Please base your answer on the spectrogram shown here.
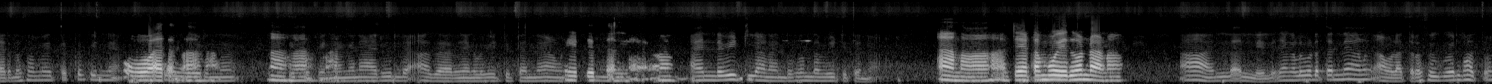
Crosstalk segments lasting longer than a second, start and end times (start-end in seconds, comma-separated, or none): none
